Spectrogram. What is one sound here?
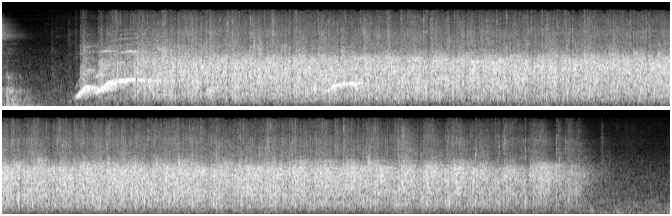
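An audience applauds loudly and steadily in a large hall.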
